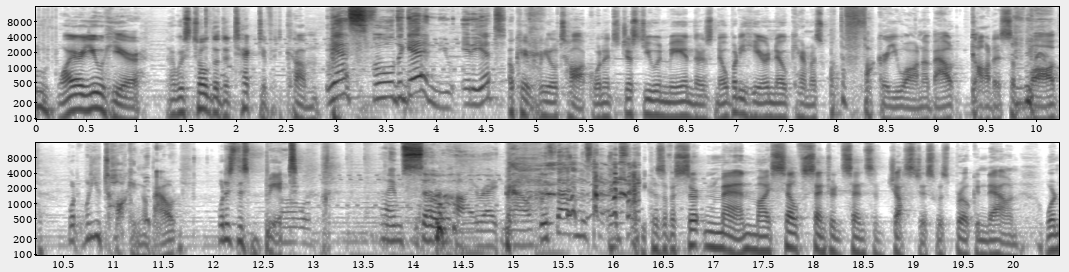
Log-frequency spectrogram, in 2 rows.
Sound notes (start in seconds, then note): 9.8 talking; 14.8 laughter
